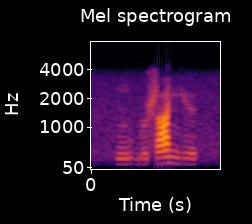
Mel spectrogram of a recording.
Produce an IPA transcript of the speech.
ŋuɡuʂɑ nʲø

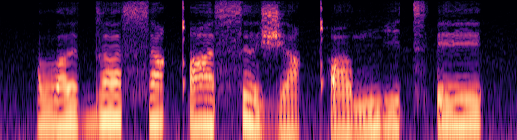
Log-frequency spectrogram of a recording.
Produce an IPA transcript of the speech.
lˠɘ˧dɐ˦ sɐ˦qʼa˦sɘ˦˨ʒɐ˨ qʼo˨ŋi˧t͡sʼe˦

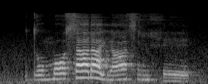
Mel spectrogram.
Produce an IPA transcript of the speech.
do˨mɔ˧sa˦ɾa˦˨ jã˨˦sĩ˧ he˨

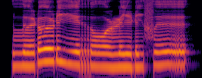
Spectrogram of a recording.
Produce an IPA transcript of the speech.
lɯɽɵːɽiːe̯roː ɭiɽifɘː

